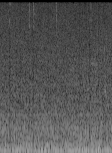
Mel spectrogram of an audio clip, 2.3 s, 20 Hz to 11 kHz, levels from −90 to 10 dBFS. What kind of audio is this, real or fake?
real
